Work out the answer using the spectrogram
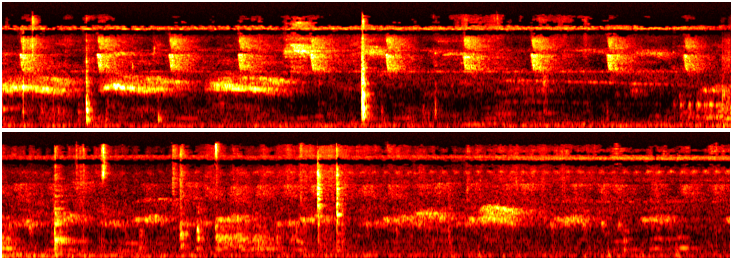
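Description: Birds calling, with a high chirp repeating about twice a second during the first half, and a few sharp knocks.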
